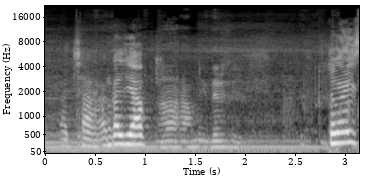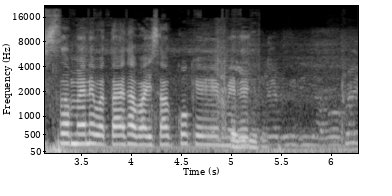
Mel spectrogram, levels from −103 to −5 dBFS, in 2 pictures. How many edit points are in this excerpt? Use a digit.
1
